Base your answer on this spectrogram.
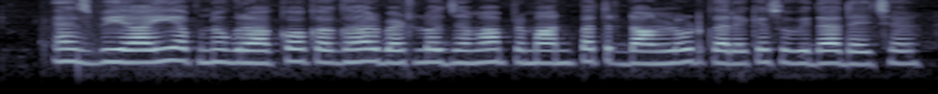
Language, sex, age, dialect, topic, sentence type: Maithili, female, 18-24, Angika, banking, statement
